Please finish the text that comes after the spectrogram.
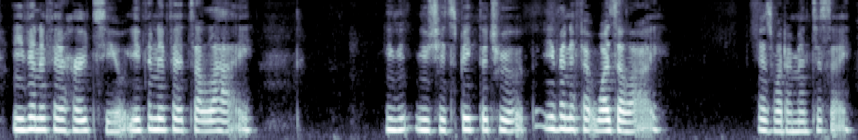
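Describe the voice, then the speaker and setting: A young woman talking to her phone camera in a small room, giving rambling advice with many fillers, a bit hoarse from a cold. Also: on the high side, dark tone. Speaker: vlogger. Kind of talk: casual talk to camera. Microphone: phone camera at close range.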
